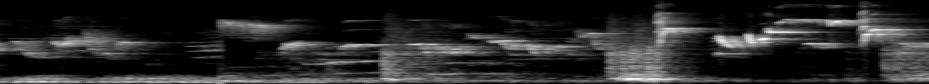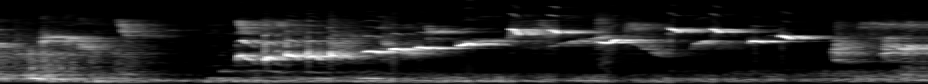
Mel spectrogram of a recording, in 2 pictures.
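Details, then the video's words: White-rumped shama song for provoking a bird into singing: varied whistled phrases, sharp clicks and a rising then falling run of bright notes, with low background hum. "pancingan murai batu AGAR BUNYI jitu untuk JADIKAN murai batu GACOR EMOSI"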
